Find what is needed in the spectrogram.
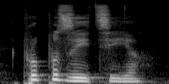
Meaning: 1. proposal, suggestion, proposition, offer 2. supply
- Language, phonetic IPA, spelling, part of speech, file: Ukrainian, [prɔpɔˈzɪt͡sʲijɐ], пропозиція, noun, Uk-пропозиція.ogg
